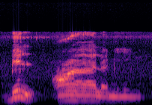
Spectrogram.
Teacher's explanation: bil, dia tak habiskan, matikan huruf lam tu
